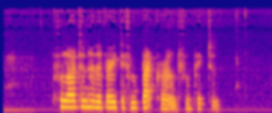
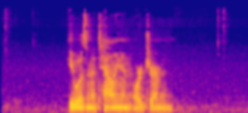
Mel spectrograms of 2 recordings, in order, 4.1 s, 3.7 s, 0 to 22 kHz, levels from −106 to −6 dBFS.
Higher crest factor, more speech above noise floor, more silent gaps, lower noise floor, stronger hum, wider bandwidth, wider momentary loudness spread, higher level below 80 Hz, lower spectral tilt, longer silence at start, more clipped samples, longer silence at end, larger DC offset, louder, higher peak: about the same, 20 dB vs 20 dB; second, 36 dB vs 42 dB; neither; about the same, -56 dBFS vs -59 dBFS; neither; first, 16.5 kHz vs 13.5 kHz; first, 16 LU vs 8 LU; second, -64 dBFS vs -52 dBFS; about the same, -7 dB/octave vs -6.5 dB/octave; second, 0.85 s vs 1.05 s; neither; second, 0.8 s vs 1.15 s; neither; about the same, -20 LUFS vs -19 LUFS; about the same, -2 dBFS vs -2 dBFS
